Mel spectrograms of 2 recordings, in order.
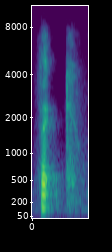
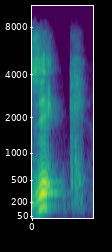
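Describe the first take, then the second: First: The word begins with a soft th sound. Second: The word begins with a buzzing z sound. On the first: The speaker calls it right. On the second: The speaker calls it wrong.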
